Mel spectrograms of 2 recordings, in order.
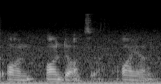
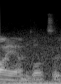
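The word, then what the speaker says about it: Odonata: Okay, so just Ondanza. Not Ion-Danza, just Ondanza.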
